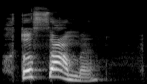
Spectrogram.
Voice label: dialogue, Ukrainian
